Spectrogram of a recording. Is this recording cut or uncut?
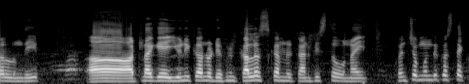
uncut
